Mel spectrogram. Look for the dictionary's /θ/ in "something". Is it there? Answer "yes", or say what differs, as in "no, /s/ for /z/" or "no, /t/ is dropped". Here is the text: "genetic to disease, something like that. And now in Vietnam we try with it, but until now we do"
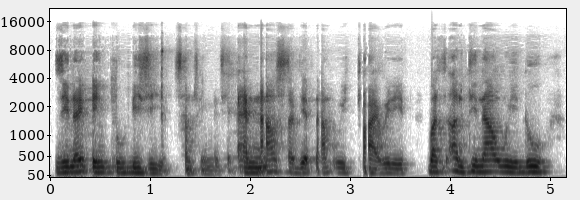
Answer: no, /s/ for /θ/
